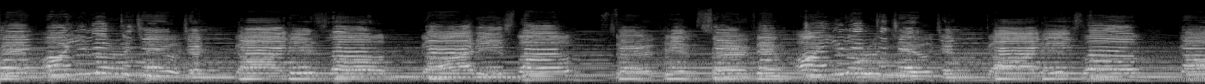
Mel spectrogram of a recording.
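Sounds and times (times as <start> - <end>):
man and woman singing: 0.0 - 12.0.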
